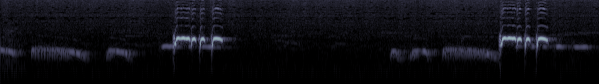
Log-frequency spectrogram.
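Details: Local zebra dove singing as a trapping lure: low, rolling, descending coos lead into a burst of quick, loud, ringing staccato notes. The whole phrase repeats about three seconds later.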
